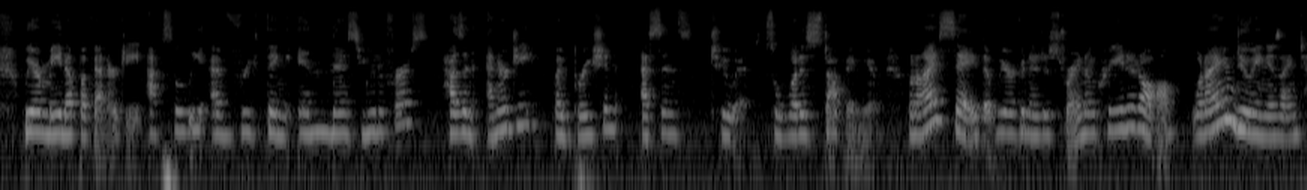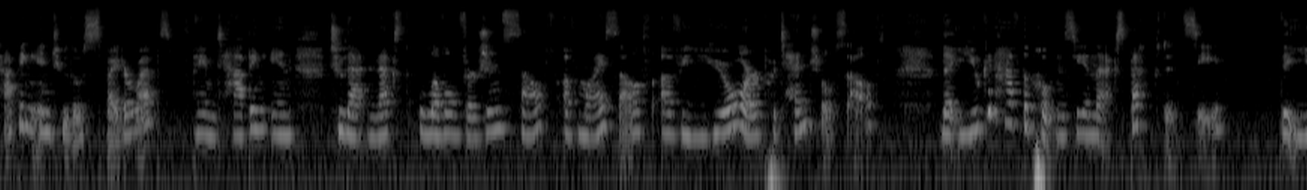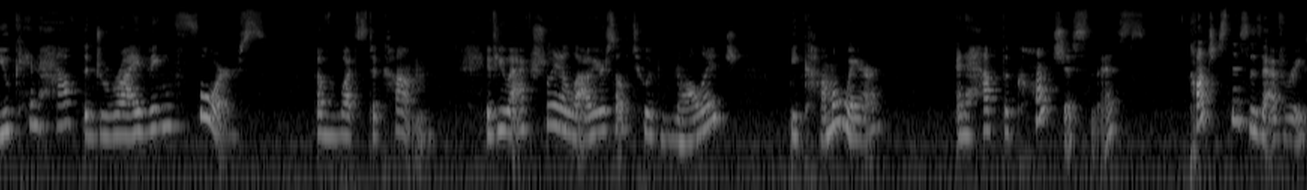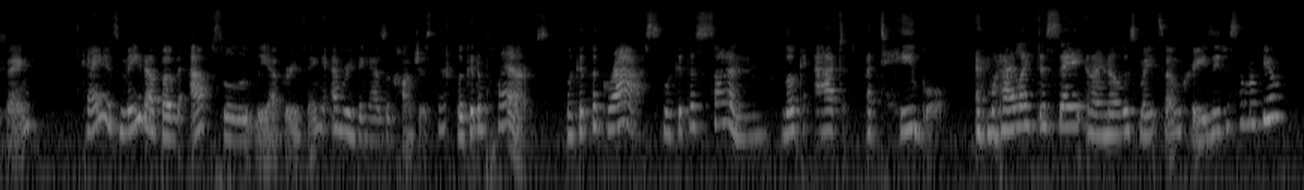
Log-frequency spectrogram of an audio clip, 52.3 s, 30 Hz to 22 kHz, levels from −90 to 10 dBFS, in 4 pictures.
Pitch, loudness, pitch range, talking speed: 225 Hz, -49 LUFS, 205-255 Hz, 165 wpm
